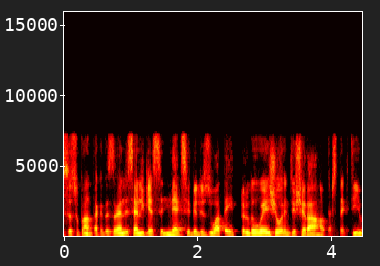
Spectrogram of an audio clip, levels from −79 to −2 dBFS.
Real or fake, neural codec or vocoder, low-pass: fake; codec, 16 kHz, 1 kbps, X-Codec, HuBERT features, trained on general audio; 7.2 kHz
